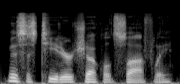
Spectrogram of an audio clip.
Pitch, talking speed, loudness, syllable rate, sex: 115 Hz, 135 wpm, -16 LUFS, 4.6 syllables/s, male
